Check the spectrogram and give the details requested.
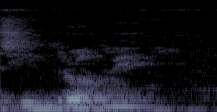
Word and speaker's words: síndrome: médicos, muchos médicos dicen síndrome. Síndrome tiene acento en la I, por eso digo síndrome.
